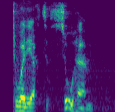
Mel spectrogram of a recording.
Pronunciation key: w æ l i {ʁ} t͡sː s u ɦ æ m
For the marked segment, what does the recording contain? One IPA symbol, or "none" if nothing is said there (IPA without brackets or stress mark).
ʁ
